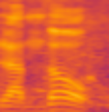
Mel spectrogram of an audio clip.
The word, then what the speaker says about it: Landau: Ese es un Landó, que se escribe Landau, que es una frase, exactamente, la ciudad alemana. Es el afrancesamiento de la palabra alemana Landau.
